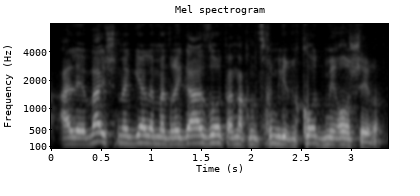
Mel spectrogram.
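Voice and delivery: usual speaking voice

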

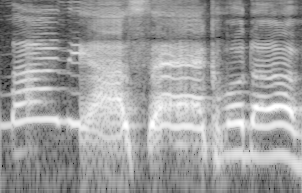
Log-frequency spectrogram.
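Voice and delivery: hammed-up pleading wife; shrieked mock lament to the rabbi; helpless woman. Woman pleading about her shoes.

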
